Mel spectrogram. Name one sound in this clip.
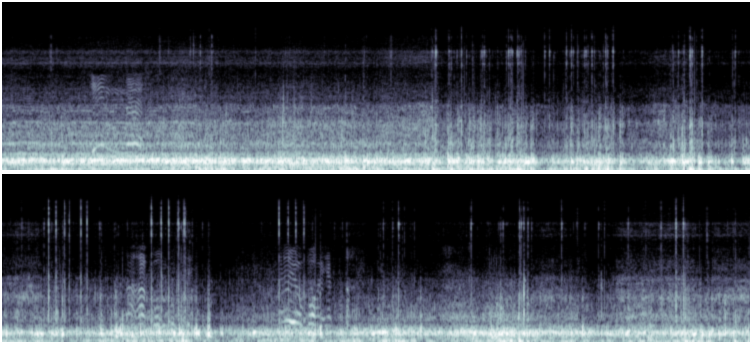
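Gravel and stones crackle and tick under the tyres on a dirt track.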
